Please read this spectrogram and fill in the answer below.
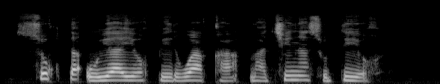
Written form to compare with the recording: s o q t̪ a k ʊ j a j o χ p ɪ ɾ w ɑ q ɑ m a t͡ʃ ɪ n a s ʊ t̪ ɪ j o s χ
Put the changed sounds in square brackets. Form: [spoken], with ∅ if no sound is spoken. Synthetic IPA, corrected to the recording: s o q t̪ a [ʔ] ʊ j a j o χ p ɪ ɾ w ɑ q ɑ m a t͡ʃ ɪ n a s ʊ t̪ ɪ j o [∅] χ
